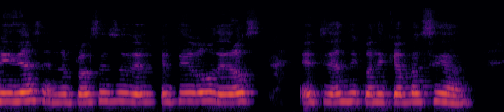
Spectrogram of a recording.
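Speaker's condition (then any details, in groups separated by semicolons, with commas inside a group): Cerebral palsy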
